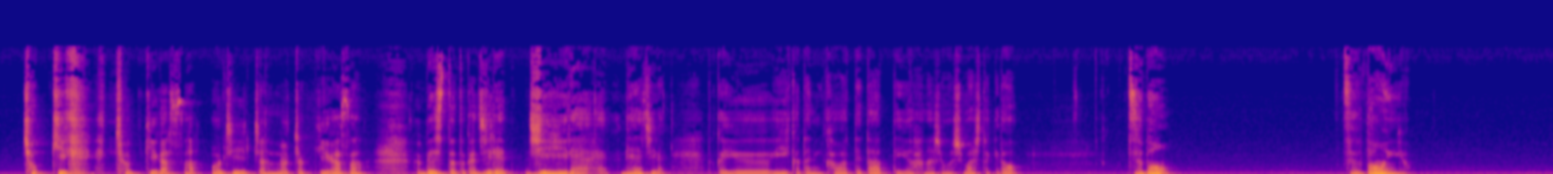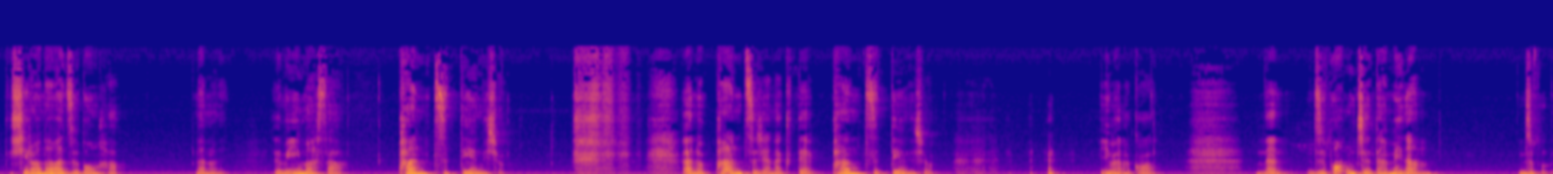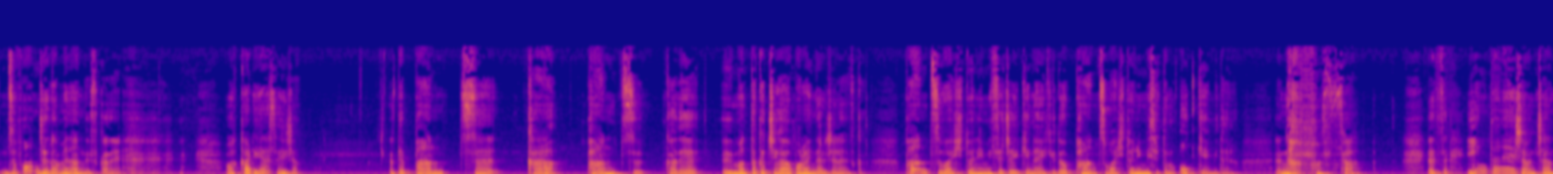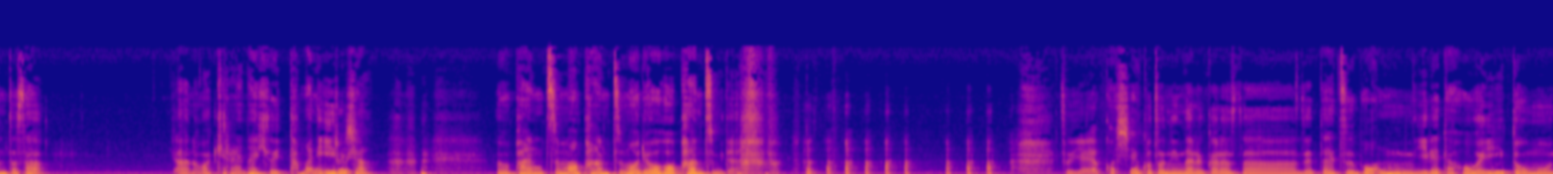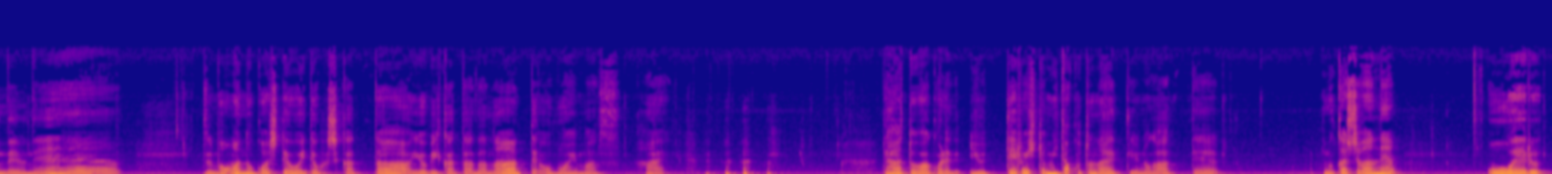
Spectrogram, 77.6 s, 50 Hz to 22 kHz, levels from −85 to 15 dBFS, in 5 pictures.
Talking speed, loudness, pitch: 275 characters per minute, -23 LUFS, 165 Hz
